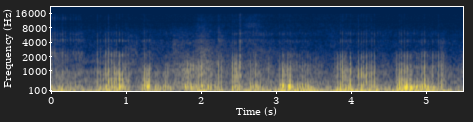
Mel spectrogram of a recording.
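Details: Domestic cat purring, a low continuous rumbling purr pulsing in steady breathing cycles of roughly one second each, heard close up indoors.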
